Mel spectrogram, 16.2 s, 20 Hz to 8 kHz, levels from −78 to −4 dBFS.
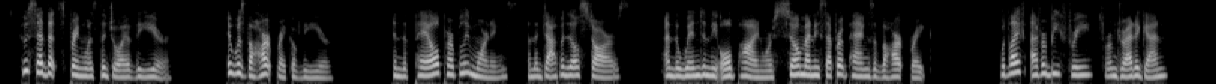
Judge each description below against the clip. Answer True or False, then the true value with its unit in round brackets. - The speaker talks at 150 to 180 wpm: False (190 wpm)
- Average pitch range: True (3.9 semitones)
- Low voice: False (230 Hz)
